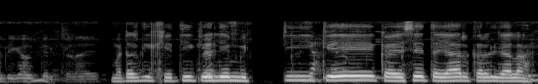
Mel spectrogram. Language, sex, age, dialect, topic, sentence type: Bhojpuri, male, 25-30, Western, agriculture, question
